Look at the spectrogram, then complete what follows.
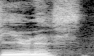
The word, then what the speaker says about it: Yunes: my name is Eunice um people kind of mispronounce my last name a lot so it's it's yunice not Yun or anything like that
